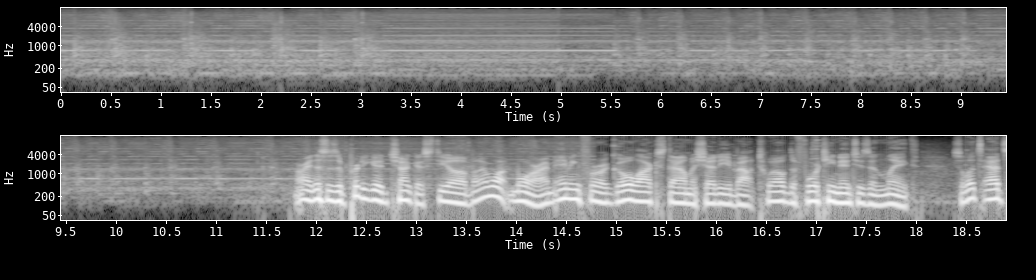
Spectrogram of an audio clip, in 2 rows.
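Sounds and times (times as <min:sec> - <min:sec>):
hydraulic press whine: 0:00.0 - 0:15.1.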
